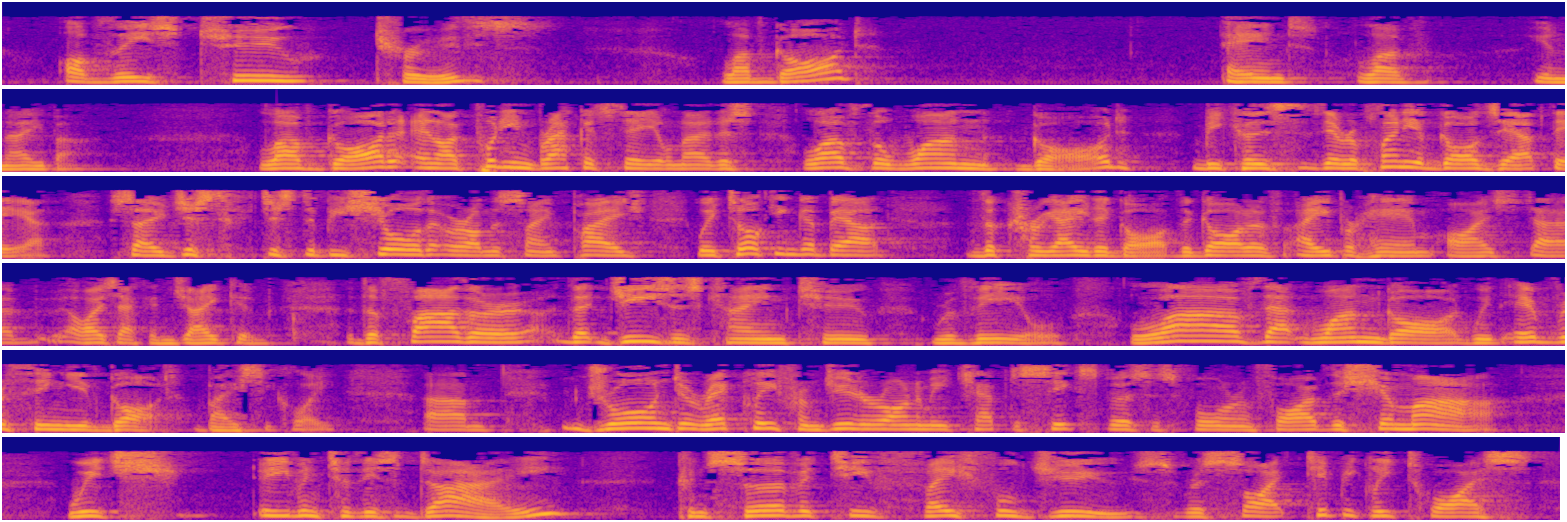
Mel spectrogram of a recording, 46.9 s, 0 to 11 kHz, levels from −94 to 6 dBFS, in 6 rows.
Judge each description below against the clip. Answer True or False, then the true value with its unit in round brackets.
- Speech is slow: True (125 wpm)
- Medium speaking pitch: True (160 Hz)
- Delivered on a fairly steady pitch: False (3.9 semitones)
